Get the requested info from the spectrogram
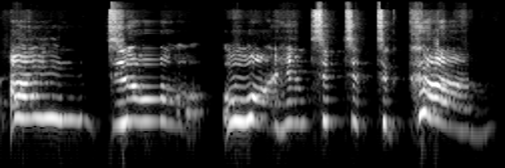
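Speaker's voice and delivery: very high, loud, slow pretend sobs; fake sobbing yell. A narrator's reading. Dudley faking sobs at mother, high wailing. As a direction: wail it like a spoiled child faking tears. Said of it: "yelled between huge pretend sobs".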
